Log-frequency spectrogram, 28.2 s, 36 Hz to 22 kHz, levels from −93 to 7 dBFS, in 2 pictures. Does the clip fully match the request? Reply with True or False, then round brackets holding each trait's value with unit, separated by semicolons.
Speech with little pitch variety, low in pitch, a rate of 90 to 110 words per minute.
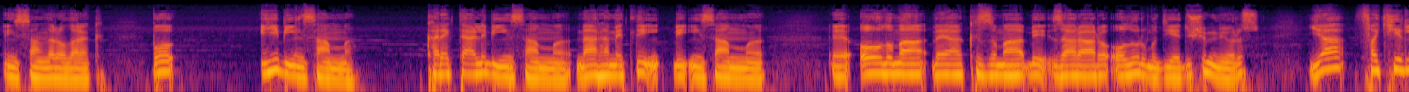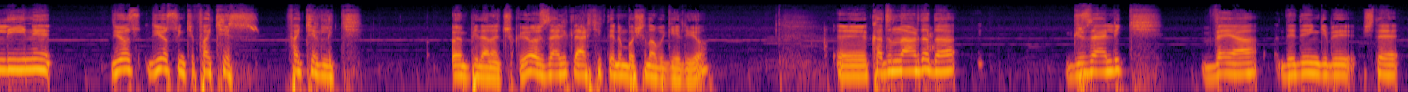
False (4.7 semitones; 120 Hz; 100 wpm)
